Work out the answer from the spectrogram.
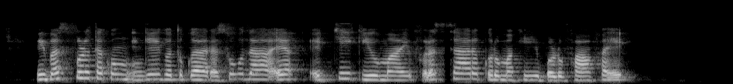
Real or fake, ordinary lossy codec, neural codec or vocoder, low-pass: fake; AAC, 64 kbps; codec, 16 kHz, 6 kbps, DAC; 7.2 kHz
